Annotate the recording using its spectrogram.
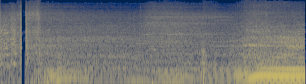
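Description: Car engine revving. Its pitch climbs about a second in and holds, then it revs up again and gets louder near the end.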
